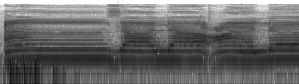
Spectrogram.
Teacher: Nun mati jumpa dengan zai, hukum dia adalah ikhfa hakiki. Jadi kita wajib dengung 2 harakat.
